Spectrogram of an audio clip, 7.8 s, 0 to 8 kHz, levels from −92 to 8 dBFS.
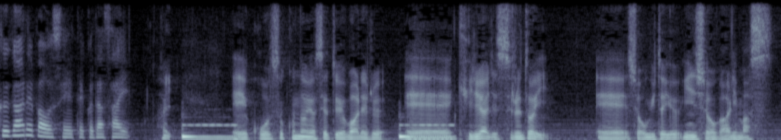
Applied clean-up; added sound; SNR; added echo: none; Organ; -2 dB; none.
